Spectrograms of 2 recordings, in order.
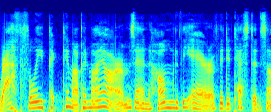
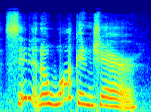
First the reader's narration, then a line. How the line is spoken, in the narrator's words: sobbed Toddie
